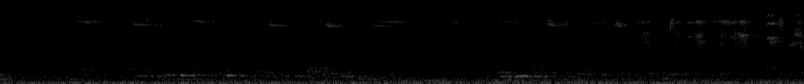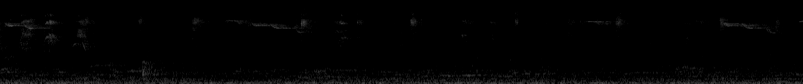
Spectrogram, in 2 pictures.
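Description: Faint songbird chirps: short, high, falling notes about once a second, with a busier flurry of calls in the middle and a few more falling notes near the end, over faint low background rumble.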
